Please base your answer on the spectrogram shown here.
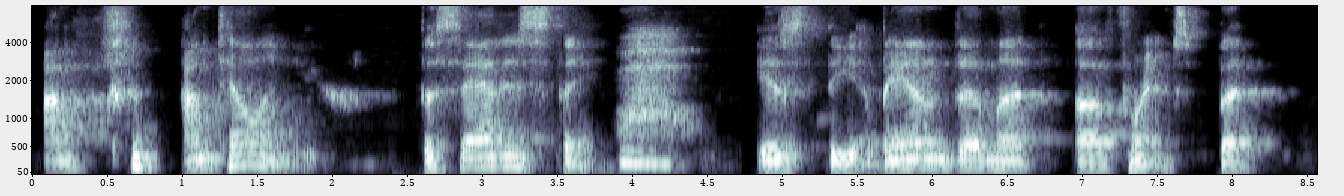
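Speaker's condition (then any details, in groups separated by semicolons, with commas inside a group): Aphasia, apraxia, dysarthria after stroke; initially mute, plans each sentence, interruption loses it, mistaken for drunk, carries aphasia card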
